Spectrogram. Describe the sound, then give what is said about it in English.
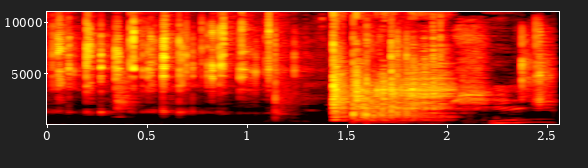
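Hard little objects rattle and clatter in quick bursts across a surface, then a brighter scattered tumble, as real dice are rolled on a table, with no voices. “I'm just going to use real dice.”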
